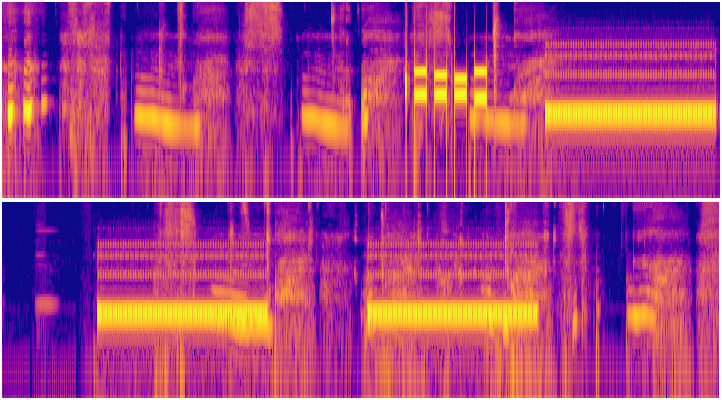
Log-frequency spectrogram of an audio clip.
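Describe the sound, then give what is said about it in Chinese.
After soft wordless vocal sounds, a quick run of keypad beeps is followed by a steady telephone tone that sounds three times with short pauses, clear, as a call is being placed. “如果现在给他打电话，会更刺激吧？”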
